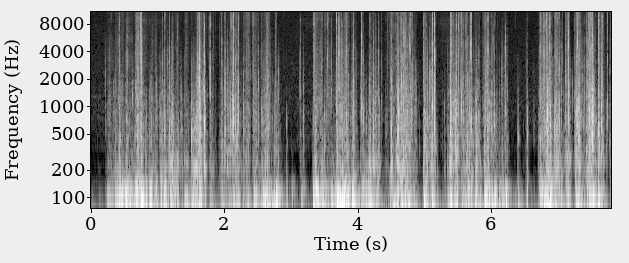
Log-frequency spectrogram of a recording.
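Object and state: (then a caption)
Plastic air packing pillow. Fingertips tap and scratch across a clear inflated plastic-film air packing pillow, making a quick, continuous patter of soft, dull thumps with bright crinkly scratching on top. The bursts come in dense runs with brief pauses near three seconds and again around six and a half seconds, and each touch dies away almost instantly.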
